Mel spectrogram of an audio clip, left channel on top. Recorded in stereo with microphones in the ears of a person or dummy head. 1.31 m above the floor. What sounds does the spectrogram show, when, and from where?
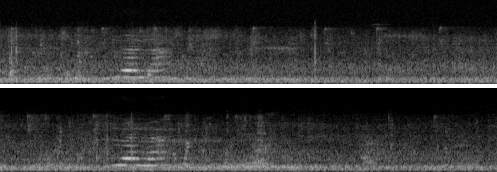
1.1 s a child speaking: 35° right (ahead or behind), 2.5 m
